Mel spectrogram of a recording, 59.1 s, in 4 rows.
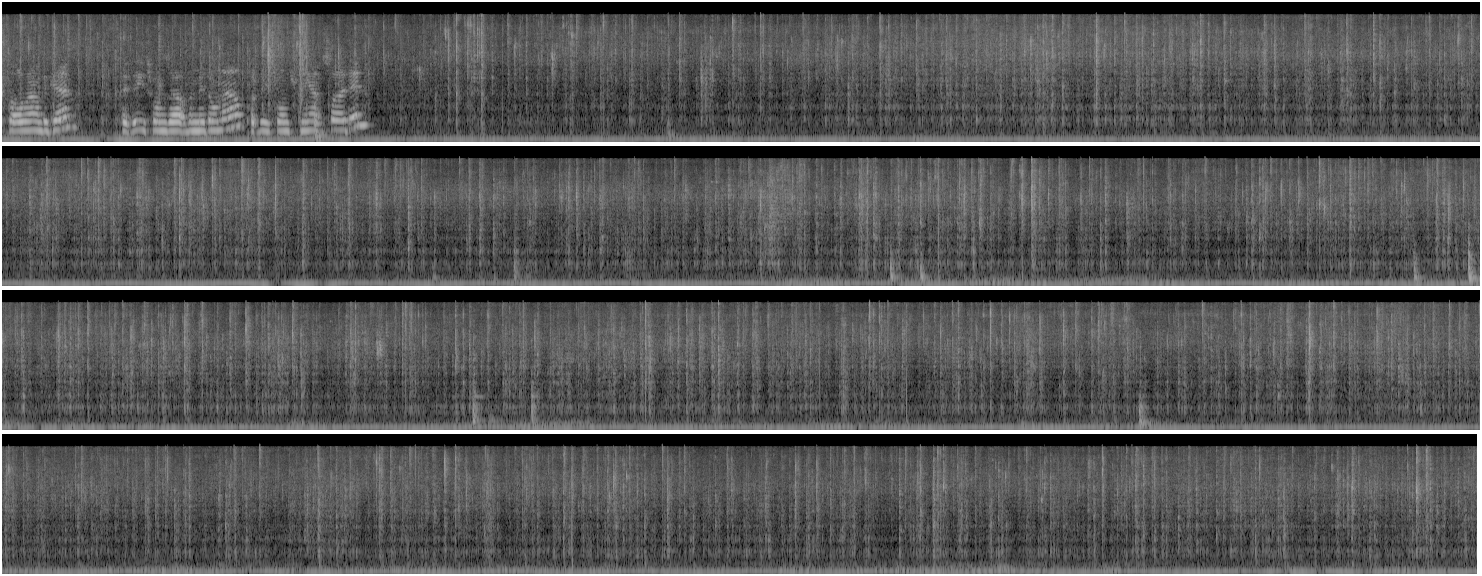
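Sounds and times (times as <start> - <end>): tofu sizzling in frying pan: 0.0 - 59.0
wooden spatula knocking on pan: 3.1 - 3.3, 23.6 - 24.2, 28.8 - 29.7, 34.2 - 35.1.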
